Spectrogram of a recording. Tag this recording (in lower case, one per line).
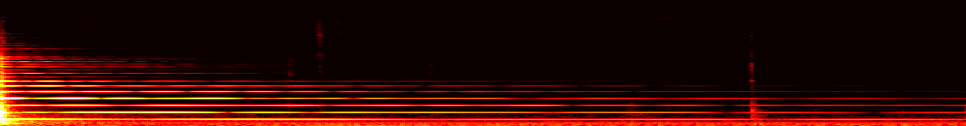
piano
music
keyboard (musical)
musical instrument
